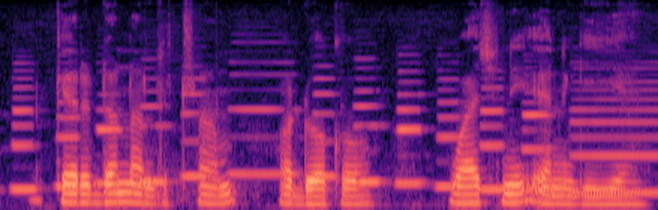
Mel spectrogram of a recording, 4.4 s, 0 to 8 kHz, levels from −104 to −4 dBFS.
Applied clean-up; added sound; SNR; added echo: none; Wind instrument, woodwind instrument; 8 dB; none.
